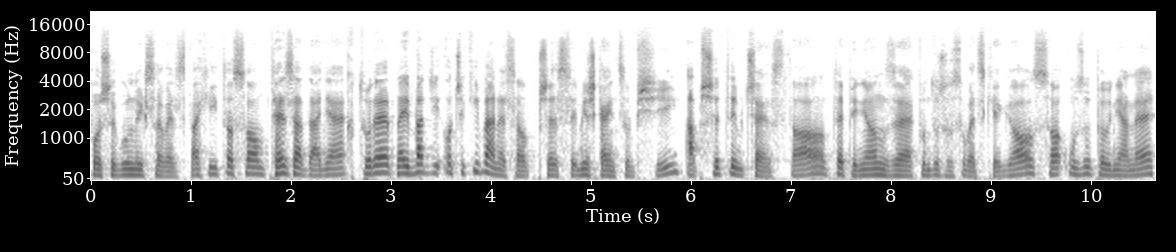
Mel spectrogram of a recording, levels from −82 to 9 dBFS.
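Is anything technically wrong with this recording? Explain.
Yes, there's a Bluetooth SBC bit pool drop from 3.62 to 5.23 s. The link seems to have congested, and the encoder cut its bit budget, which sounds like a fall from around 31 to 15, about 105 kbps. The top sub-bands starve, so the treble goes dull and gritty until it recovers.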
